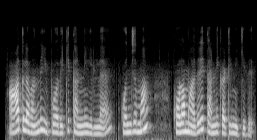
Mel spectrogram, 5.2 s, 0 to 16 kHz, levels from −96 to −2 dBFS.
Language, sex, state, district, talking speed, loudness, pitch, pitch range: Tamil, female, Tamil Nadu, Nilgiris, 130 wpm, -18 LUFS, 215 Hz, 195-265 Hz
